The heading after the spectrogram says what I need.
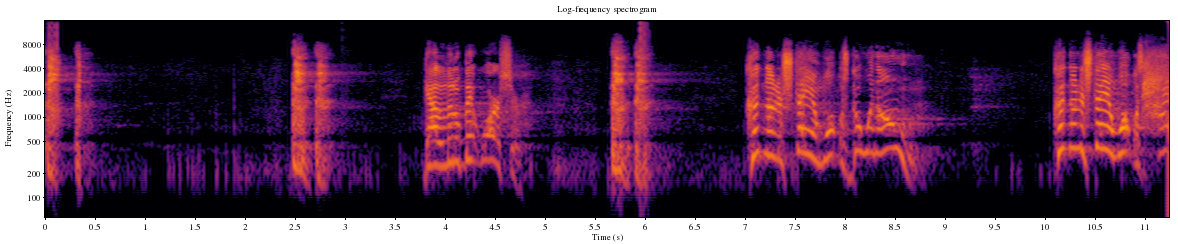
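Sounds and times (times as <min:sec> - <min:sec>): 
person coughing harshly: 0:00.0 - 0:00.7, 0:02.5 - 0:03.1, 0:05.7 - 0:06.2
speech: 0:03.8 - 0:04.9, 0:07.1 - 0:08.8, 0:10.1 - 0:11.2.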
